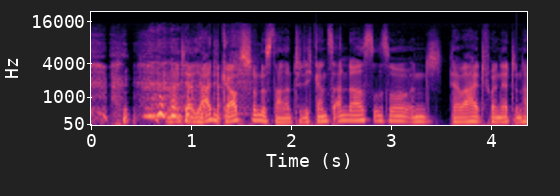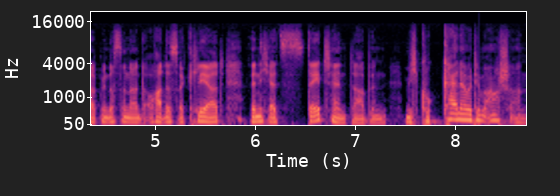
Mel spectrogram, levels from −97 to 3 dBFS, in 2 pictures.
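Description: From 0.26 s to 8.24 s, periodic USB or driver dropouts recur every 2.0 s, about five in all. Each skips a few milliseconds of speech, leaving a tick. Their clockwork spacing, with nothing lost between, separates them from random network dropouts.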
